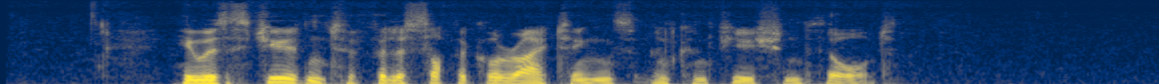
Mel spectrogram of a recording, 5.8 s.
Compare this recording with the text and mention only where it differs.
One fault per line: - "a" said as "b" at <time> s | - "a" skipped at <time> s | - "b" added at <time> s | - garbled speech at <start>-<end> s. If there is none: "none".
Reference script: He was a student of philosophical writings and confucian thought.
none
